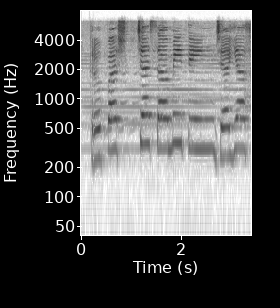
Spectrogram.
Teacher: ಎರಡನೇ ಚರಣದಲ್ಲಿ ಎಲ್ಲವೂ ರಸ್ವ ಆಗಿದೆ ಸೋ ಎಲ್ಲಿಯೂ ನಿಲ್ಲಬಾರದು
